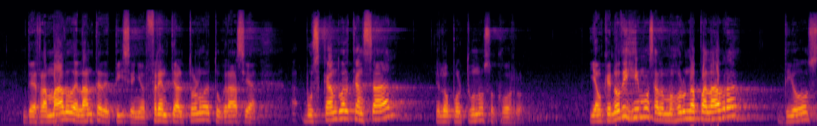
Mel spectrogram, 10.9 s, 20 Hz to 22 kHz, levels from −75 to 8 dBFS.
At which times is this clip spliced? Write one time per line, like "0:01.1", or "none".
none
